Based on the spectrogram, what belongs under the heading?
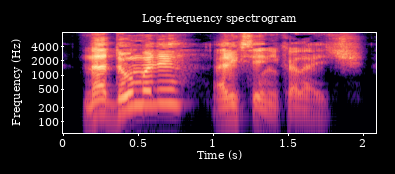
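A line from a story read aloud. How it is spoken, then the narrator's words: Cheerful question. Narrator (Russian): веселым голосом спросил Вилкс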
